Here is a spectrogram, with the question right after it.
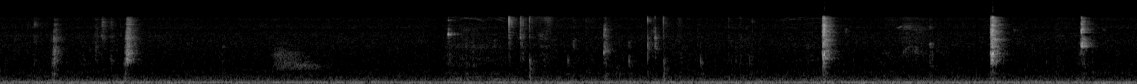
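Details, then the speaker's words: Adult's own overnight sleep recording: scattered sharp clicks, clunks and grinding of teeth over a low hum, with bed creaks; sleep bruxism (teeth grinding). "that sounds gnarly doesn't that sound absolutely insane like you're hearing like gnashing of teeth like clunking and you're hearing this this grinding"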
